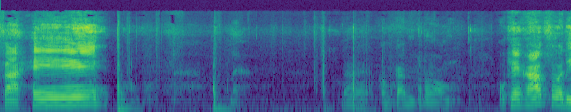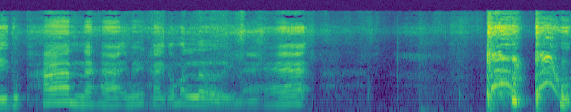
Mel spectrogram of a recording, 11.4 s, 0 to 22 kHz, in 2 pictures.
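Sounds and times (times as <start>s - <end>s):
speech: 0.0s - 1.3s, 4.0s - 8.9s, 10.6s - 11.4s
faint room noise: 0.0s - 11.4s
person coughing: 10.6s - 11.4s.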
